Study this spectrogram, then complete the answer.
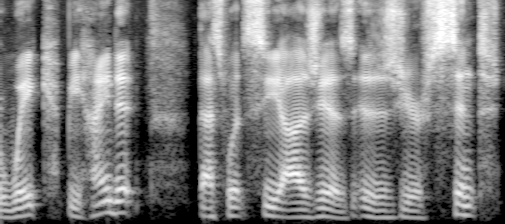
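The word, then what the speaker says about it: sillage: touch base on is seage and longevity. Seage is a French word meaning uh, wake. It's not pronounced silage like it looks like in English English. It is a French word seage.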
